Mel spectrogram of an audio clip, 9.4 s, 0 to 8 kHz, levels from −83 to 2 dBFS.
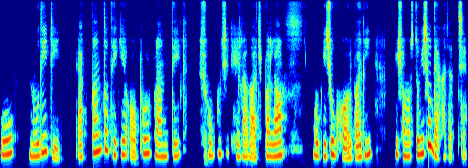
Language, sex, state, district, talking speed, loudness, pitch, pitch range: Bengali, female, West Bengal, Jalpaiguri, 115 wpm, -18 LUFS, 245 Hz, 220-275 Hz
